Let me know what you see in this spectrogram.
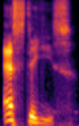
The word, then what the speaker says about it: Estes: Joey Estes. – Nope. – It's testes without the T.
